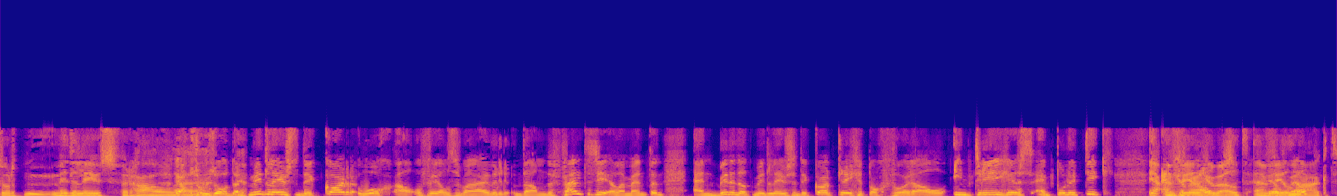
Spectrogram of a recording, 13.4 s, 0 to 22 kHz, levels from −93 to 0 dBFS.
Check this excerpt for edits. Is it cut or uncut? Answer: uncut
